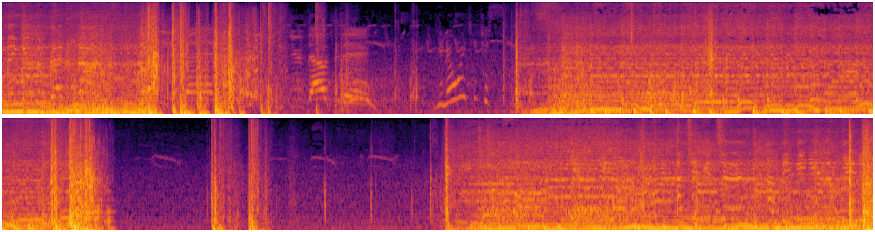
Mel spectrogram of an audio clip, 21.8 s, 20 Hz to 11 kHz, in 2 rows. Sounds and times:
Music: 0.0s - 1.9s, 6.6s - 11.8s, 16.5s - 21.7s.

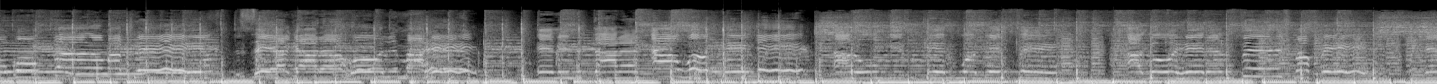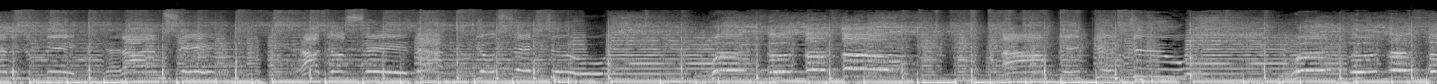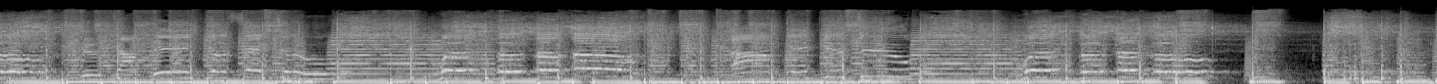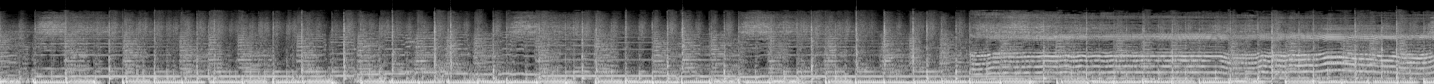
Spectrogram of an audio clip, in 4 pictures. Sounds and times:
Ska: 0.0s - 57.4s.

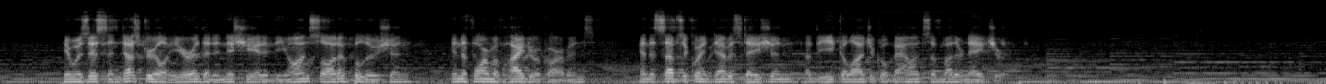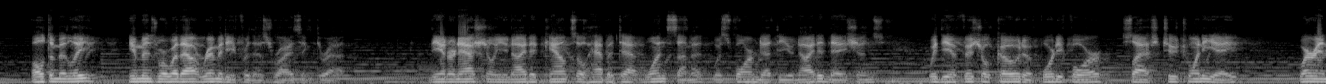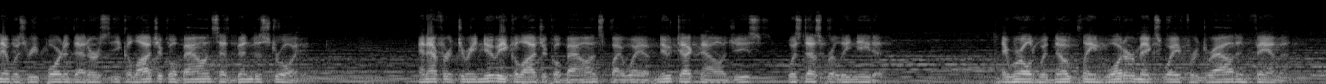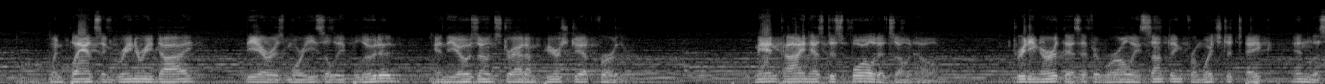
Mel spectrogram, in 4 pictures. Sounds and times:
Music: 0.0s - 53.0s
Speech: 0.6s - 10.1s, 13.6s - 16.7s, 17.6s - 25.7s, 26.3s - 29.6s, 30.7s - 35.4s, 36.6s - 39.5s, 40.3s - 46.1s, 47.4s - 49.2s, 49.9s - 53.0s.

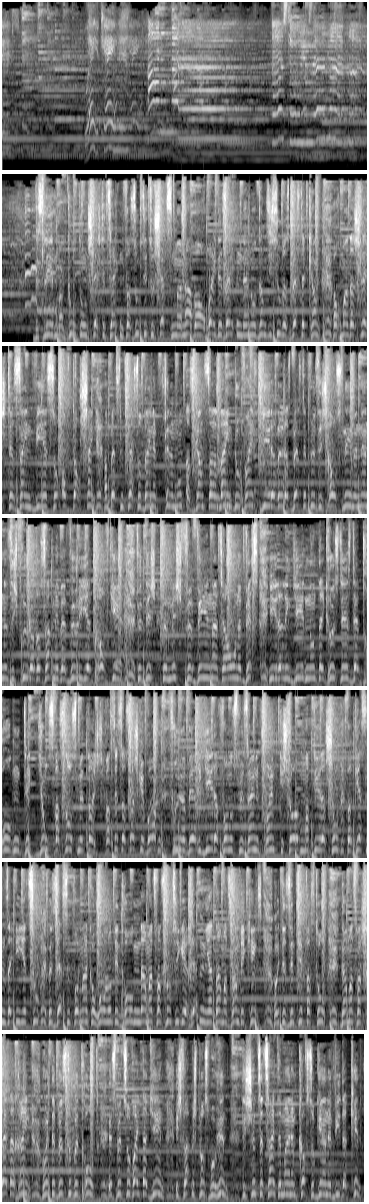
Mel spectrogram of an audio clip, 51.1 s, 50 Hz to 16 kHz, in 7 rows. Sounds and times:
Music: 0.0s - 51.0s.

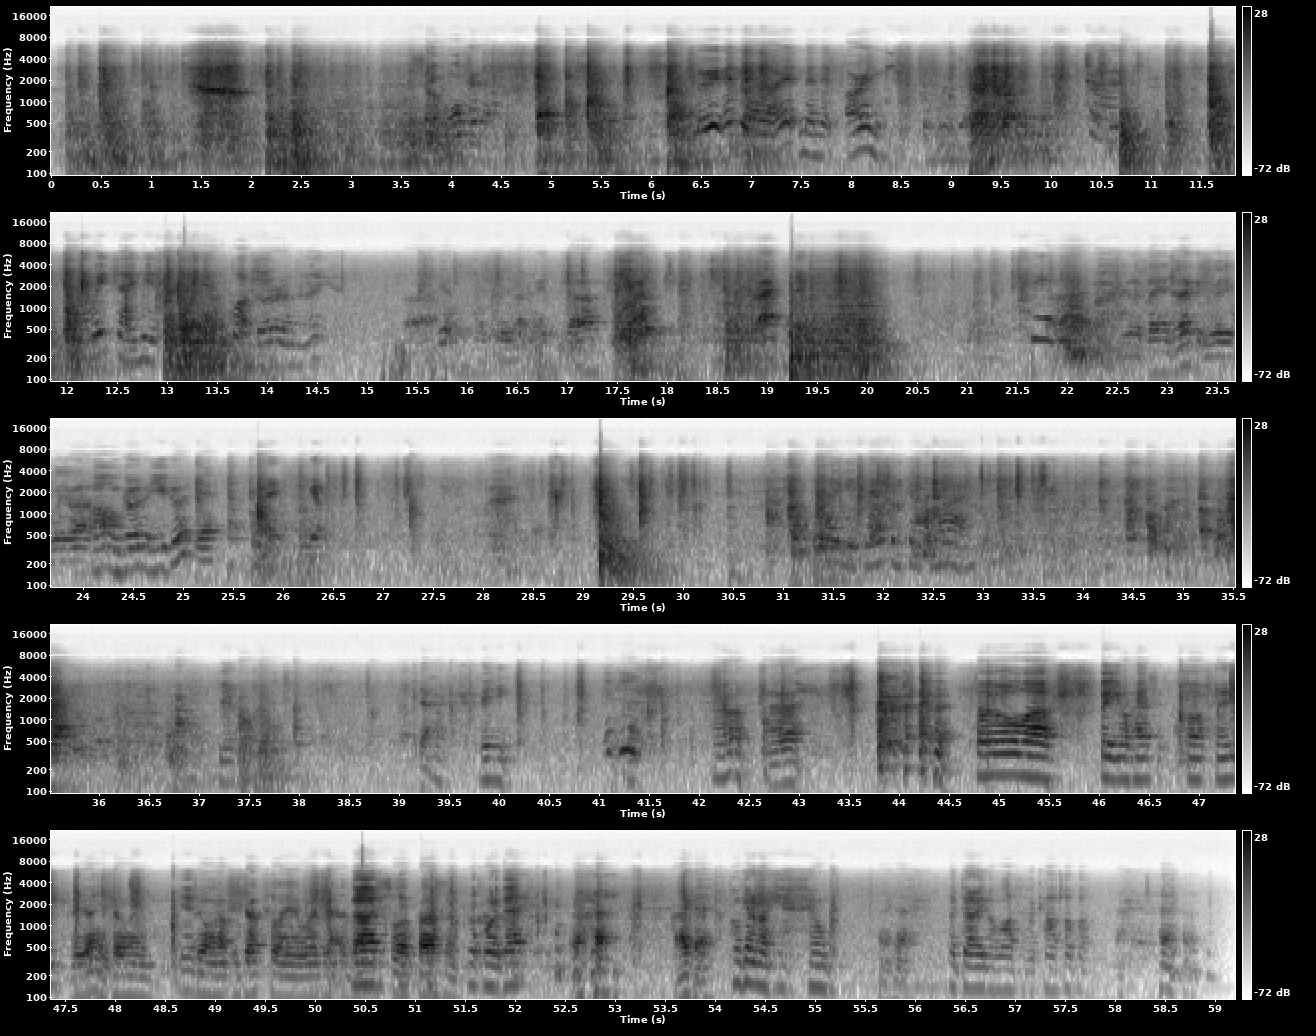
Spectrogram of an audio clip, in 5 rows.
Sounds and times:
Speech: 3.6s - 4.6s, 6.2s - 9.7s, 12.0s - 14.7s, 31.3s - 33.0s, 44.8s - 52.8s.

